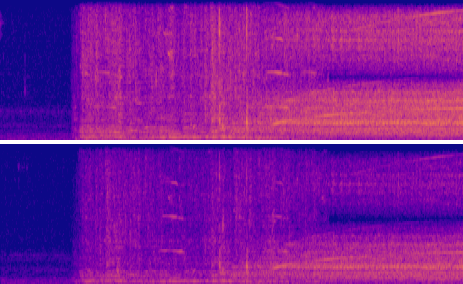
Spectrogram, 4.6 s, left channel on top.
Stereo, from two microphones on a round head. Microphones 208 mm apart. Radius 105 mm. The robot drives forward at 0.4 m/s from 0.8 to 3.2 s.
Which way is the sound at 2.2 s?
60° left (ahead or behind).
